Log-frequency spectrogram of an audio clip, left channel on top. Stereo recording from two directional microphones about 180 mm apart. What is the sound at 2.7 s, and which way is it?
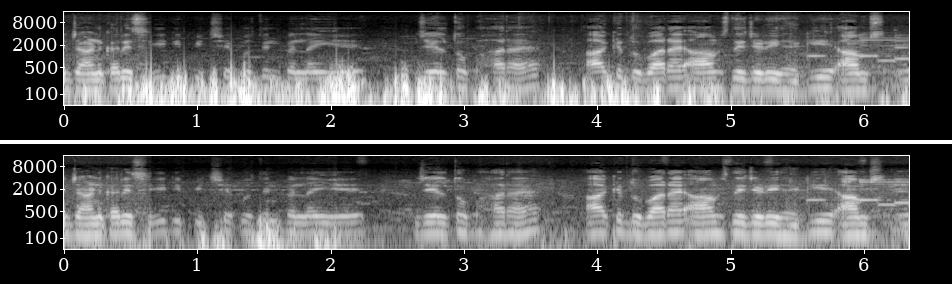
Speech, 40° left (ahead or behind).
